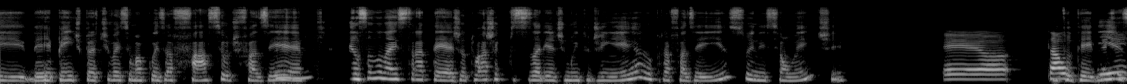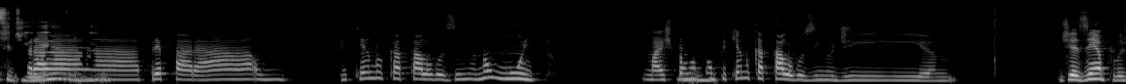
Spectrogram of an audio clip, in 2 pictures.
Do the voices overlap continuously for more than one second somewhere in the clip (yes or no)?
yes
